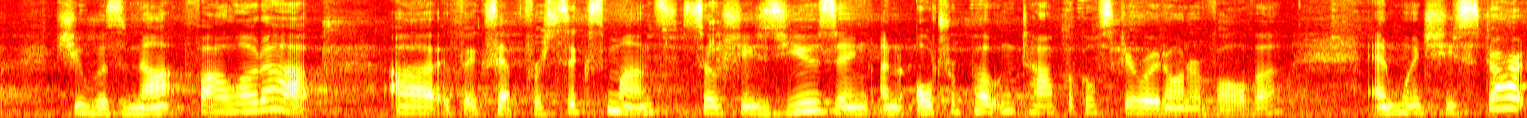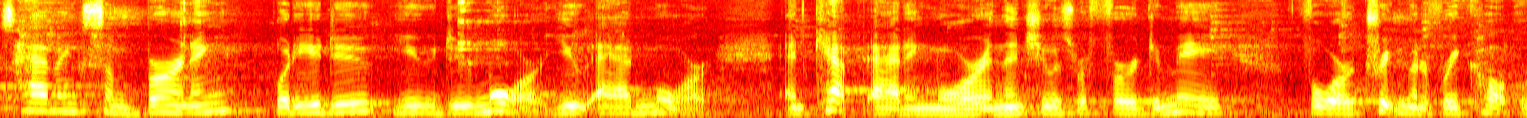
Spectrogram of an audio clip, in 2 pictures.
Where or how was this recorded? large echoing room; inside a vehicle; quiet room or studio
large echoing room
